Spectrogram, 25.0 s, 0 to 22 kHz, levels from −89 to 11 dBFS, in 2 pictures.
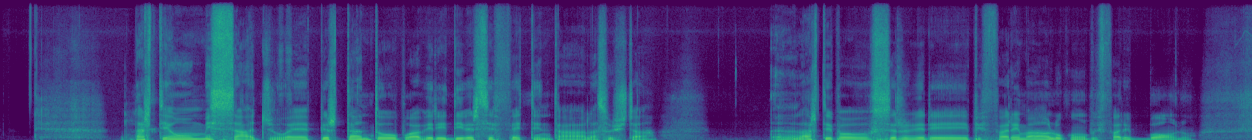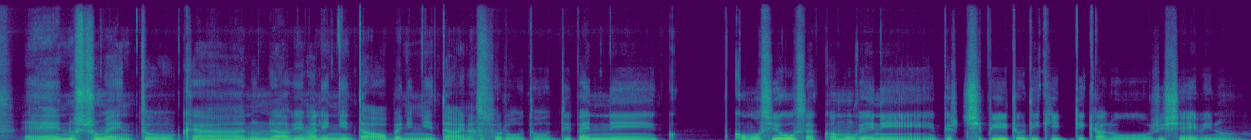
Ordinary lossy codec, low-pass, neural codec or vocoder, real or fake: none; none; none; real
